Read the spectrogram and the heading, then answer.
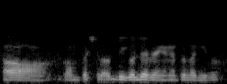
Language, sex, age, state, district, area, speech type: Assamese, male, 60+, Assam, Morigaon, rural, conversation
